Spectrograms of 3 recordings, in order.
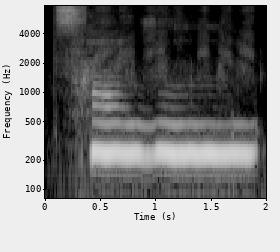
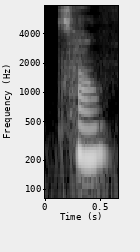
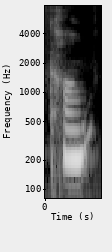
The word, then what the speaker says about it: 仓: Cang, Cang, not Kang. Okay, C. This pronounced C.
